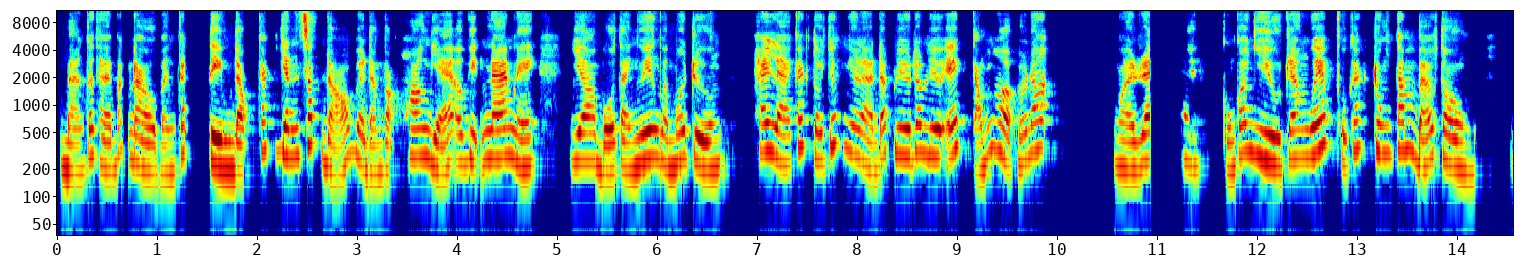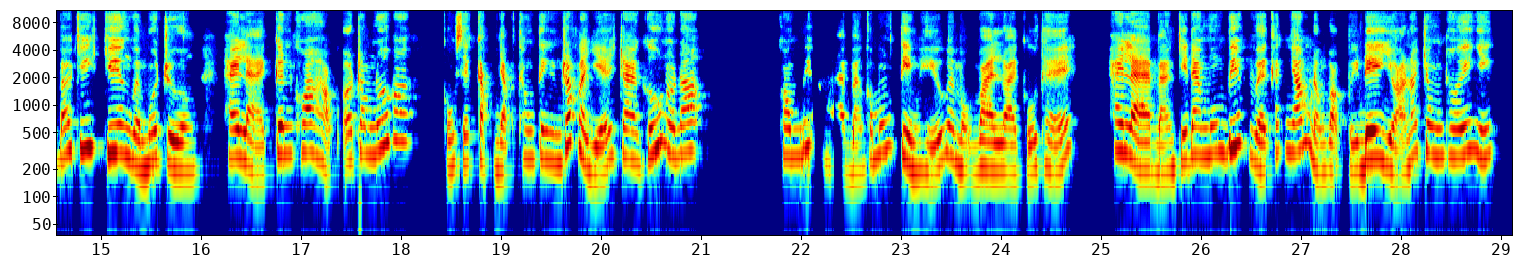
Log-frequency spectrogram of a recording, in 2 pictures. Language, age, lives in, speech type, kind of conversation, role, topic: Vietnamese, 20-24, Vietnam, read, expert-assistant, expert, Làm thế nào để bảo vệ động vật hoang dã khỏi nguy cơ tuyệt chủng?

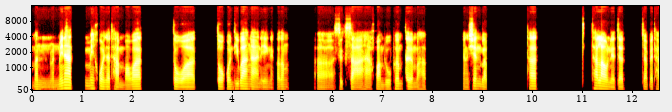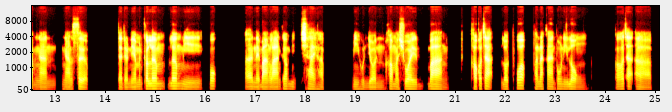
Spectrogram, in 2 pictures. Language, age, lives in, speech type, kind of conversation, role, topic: Thai, 20-24, Thailand, conversation, unstructured, none, ถ้าเทคโนโลยีทำให้คนว่างงานมากขึ้น คุณคิดว่าเราควรแก้ปัญหานี้อย่างไร?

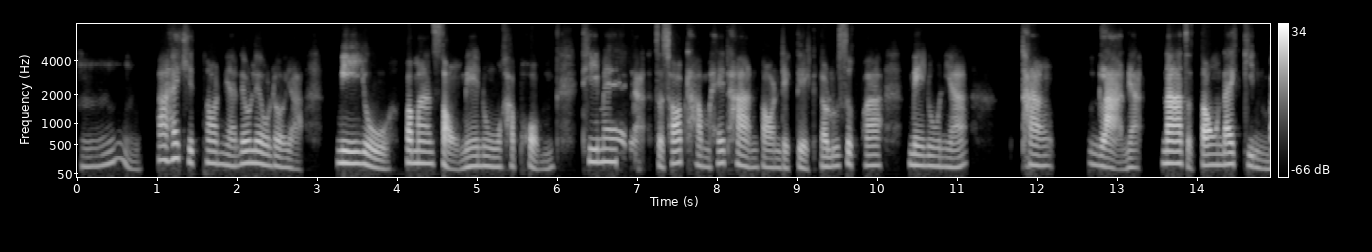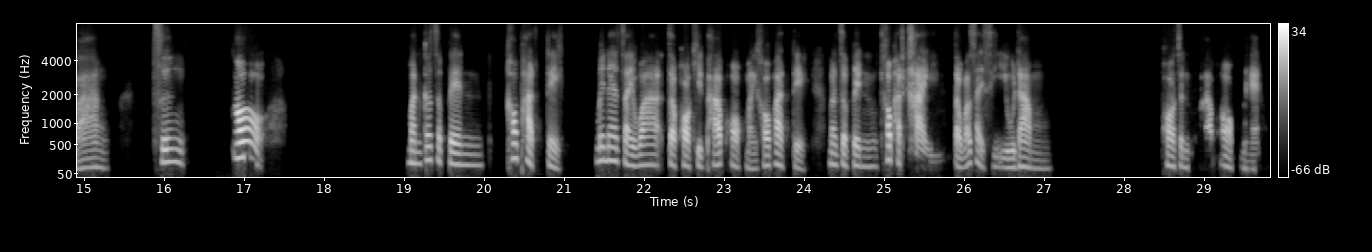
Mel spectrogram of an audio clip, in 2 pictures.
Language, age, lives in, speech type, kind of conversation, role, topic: Thai, 35-39, Thailand, conversation, podcast, guest, คุณอยากให้ลูกหลานรู้จักและสืบทอดเมนูนี้ในแบบไหน?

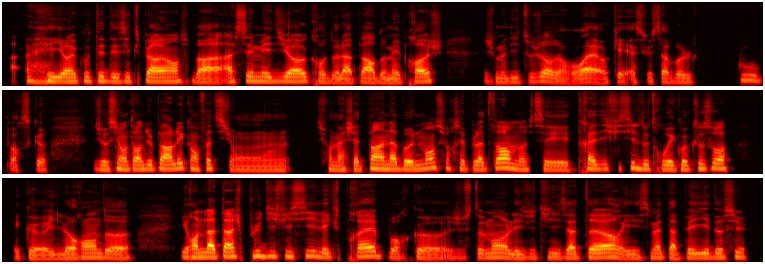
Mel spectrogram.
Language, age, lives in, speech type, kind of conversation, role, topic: French, 20-24, France, conversation, advice, user, Comment décririez-vous votre sentiment de solitude et votre peur de recommencer à faire des rencontres ?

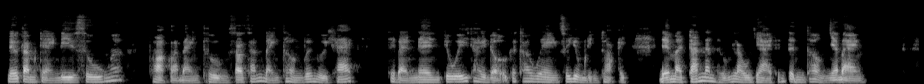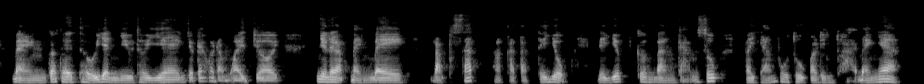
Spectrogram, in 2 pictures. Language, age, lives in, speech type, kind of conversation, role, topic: Vietnamese, 25-29, Vietnam, read, expert-assistant, expert, Tác động của việc sử dụng điện thoại thông minh đến sức khỏe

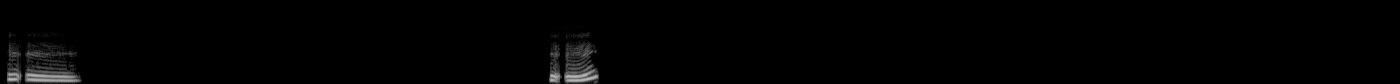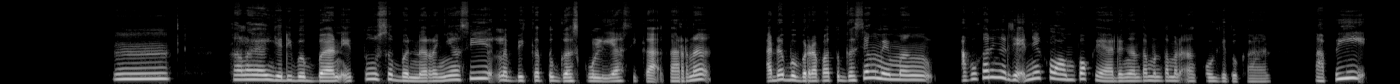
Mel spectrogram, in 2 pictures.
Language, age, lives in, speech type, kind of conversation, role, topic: Indonesian, 25-29, Indonesia, conversation, advice, user, Bagaimana cara mengurangi kebiasaan menunda tugas dan membangun rutinitas kerja yang lebih teratur?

